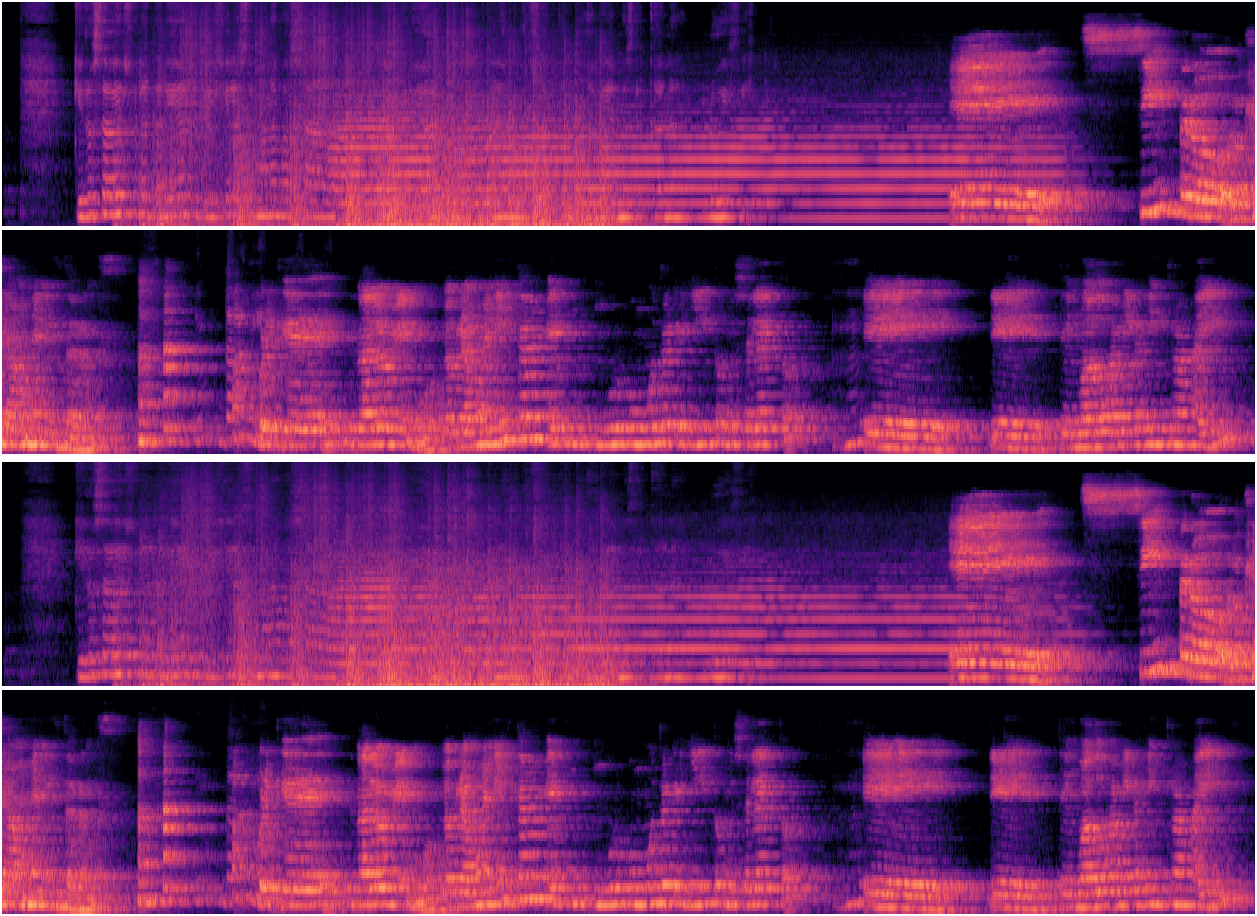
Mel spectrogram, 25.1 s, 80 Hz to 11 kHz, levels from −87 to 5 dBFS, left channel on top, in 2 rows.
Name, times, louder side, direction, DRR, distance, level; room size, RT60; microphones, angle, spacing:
voice 1, 0.2-7.7 14.5-16.2 20.8-21.2, left 3 dB, 70° left, 3 dB, 0.4 m, -31 dB
sound 1, 1.1-6.2, equal, 85° left, 0.9 m, -20 dB
Trumpet, 3.1-10.7, left 1 dB, 10° right, 0.3 m, -30 dB
voice 2, 9.4-10.5 10.8-13.6 13.9-14.3 15.1-20.5 21.1-22.1 22.4-24.9, equal, 60° right, -3 dB, 0.7 m, -21 dB
3.1 x 2.3 x 2.3 m, 1.3 s
head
